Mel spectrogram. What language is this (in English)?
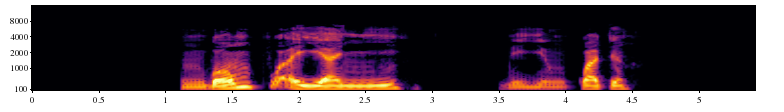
Bamun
